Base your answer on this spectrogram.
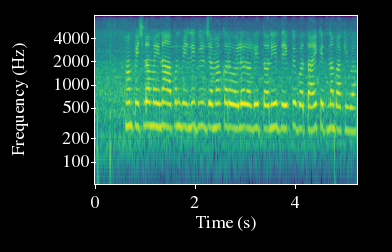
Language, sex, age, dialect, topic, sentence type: Bhojpuri, female, 18-24, Southern / Standard, banking, question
